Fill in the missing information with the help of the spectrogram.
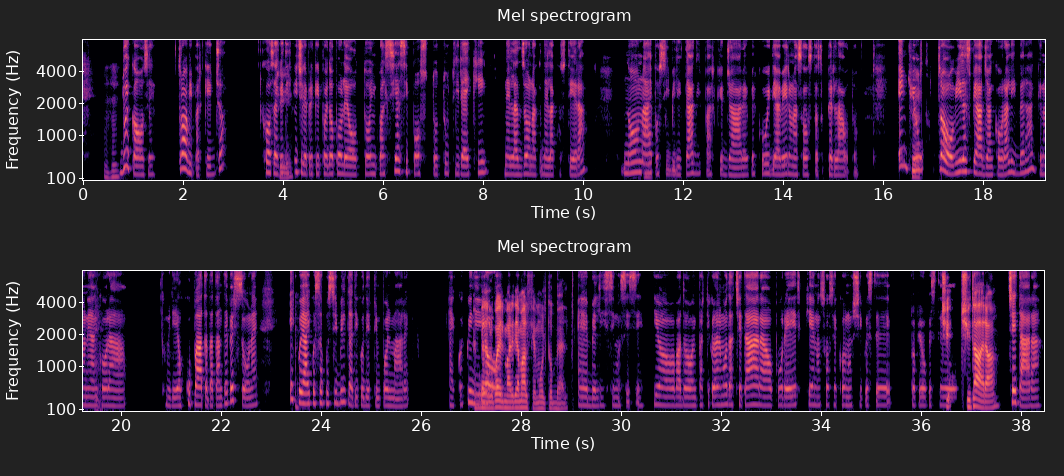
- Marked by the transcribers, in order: tapping; door; other background noise; "proprio" said as "propio"
- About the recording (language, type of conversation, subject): Italian, unstructured, Come si può risparmiare denaro senza rinunciare ai piaceri quotidiani?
